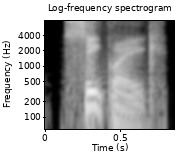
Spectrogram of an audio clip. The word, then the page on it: seaquake: British English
